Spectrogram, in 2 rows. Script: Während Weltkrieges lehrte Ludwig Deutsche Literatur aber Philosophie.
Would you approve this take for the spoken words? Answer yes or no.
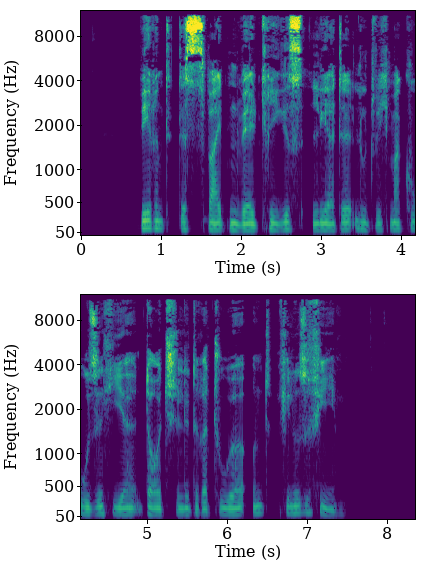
no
